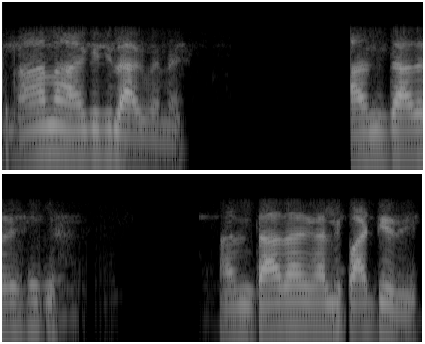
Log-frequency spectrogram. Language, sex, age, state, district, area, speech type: Bengali, male, 30-45, West Bengal, North 24 Parganas, urban, conversation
